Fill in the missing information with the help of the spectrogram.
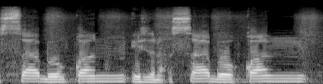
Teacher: قاف کے اوپر دو زبر ہیں اور اس قاف کو موٹا کر کے پڑھیں گے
